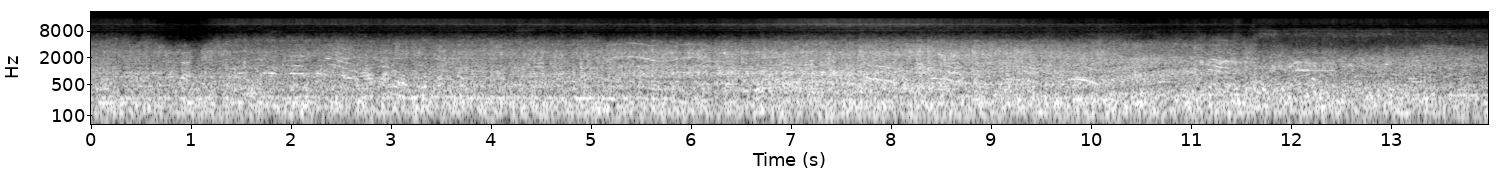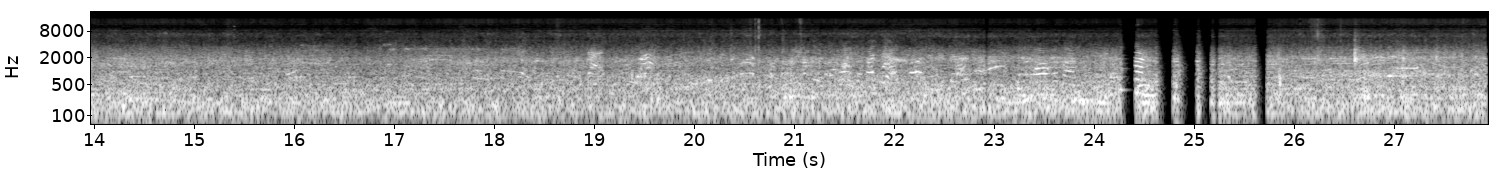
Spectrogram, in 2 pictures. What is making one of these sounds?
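A crowd of people chatter outdoors nearby.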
